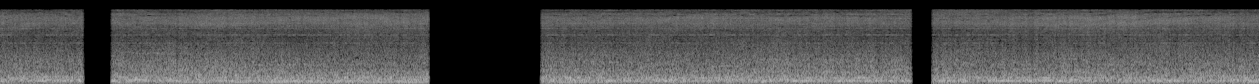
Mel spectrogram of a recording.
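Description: Digital broadcast dropouts at 0.82 to 1.13 s, 4.28 to 5.42 s and 9.10 to 9.33 s: the receiver stopped getting decodable frames and muted, fading out over about 20 ms, so 0.26 s, 1.1 s and 0.19 s of the everyday sound vanish before resuming further on.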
